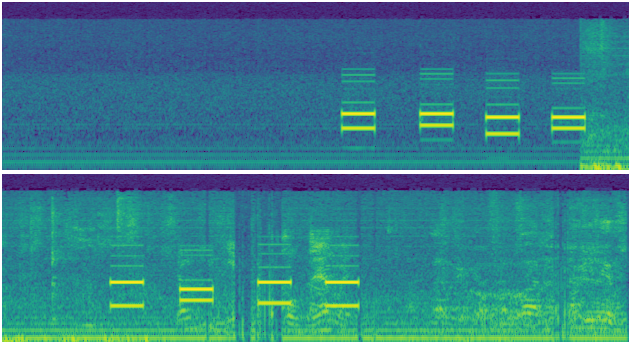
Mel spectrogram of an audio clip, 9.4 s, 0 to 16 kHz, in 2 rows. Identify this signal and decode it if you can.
DTMF, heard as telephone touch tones, dialled by hand, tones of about 250 ms. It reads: 8017 3763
